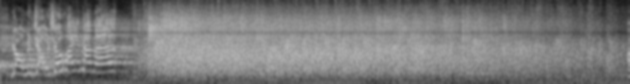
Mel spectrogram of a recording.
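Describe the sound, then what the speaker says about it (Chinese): A voice speaks briefly, then a debate competition audience breaks into thick, sustained applause welcoming a team, a dense wash of clapping holding steady before tapering slightly toward the end. "让我们掌声欢迎他们"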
